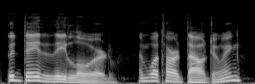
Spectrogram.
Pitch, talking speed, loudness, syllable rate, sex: 130 Hz, 235 wpm, -17 LUFS, 4.5 syllables/s, male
